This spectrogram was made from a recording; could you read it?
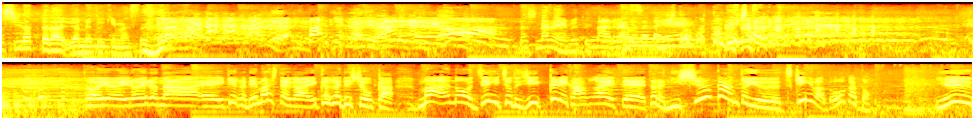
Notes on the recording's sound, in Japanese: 今回は新都心・DFSでの収録。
